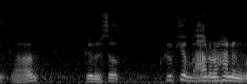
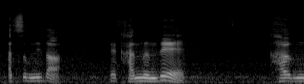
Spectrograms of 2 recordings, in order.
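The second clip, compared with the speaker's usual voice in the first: normal talking voice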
